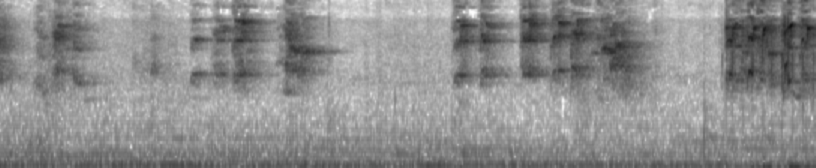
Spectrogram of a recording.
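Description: Pet lovebirds give bursts of shrill squawks and quick chirps in clusters. The calls are close and fairly loud, with short quiet gaps between them and a sharper run of calls at the end.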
